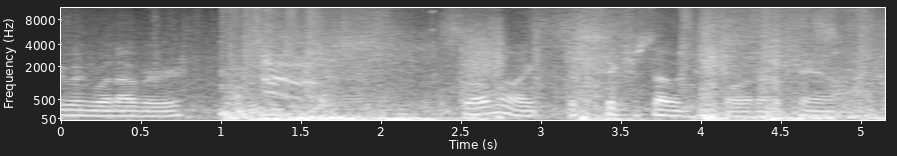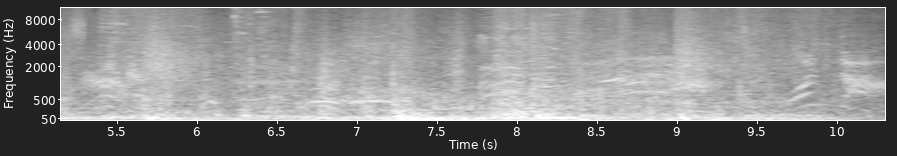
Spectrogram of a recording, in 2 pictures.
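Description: Magic blasts crackle and whoosh in a fierce fight.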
